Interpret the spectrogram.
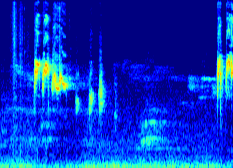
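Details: Female red-whiskered bulbul, kept to excite males, gives a short run of bright slurred chirps, a few lower soft notes, then another quick bright phrase at the end, with a faint low hum throughout.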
